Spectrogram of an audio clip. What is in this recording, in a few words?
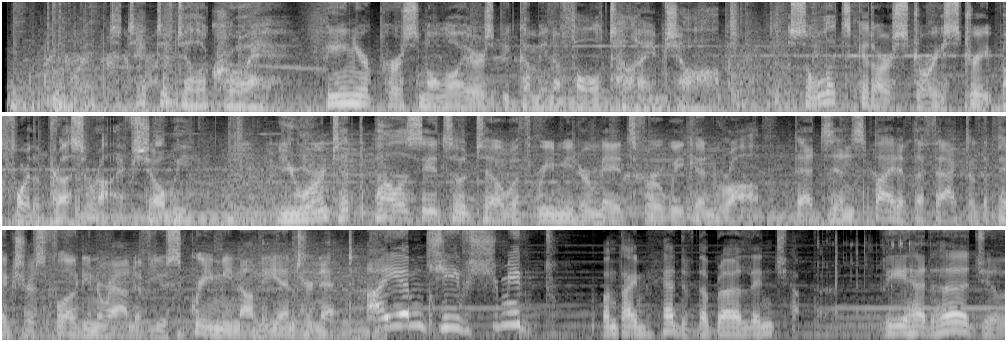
Characters Animation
